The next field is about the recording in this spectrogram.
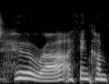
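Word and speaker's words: Heura: vegan chicken and it's by a brand called hura i think i'm pronouncing that right it's spelt h-e-u-r-a and they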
